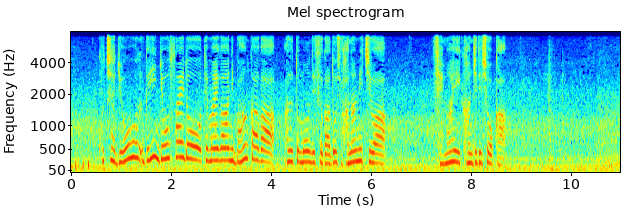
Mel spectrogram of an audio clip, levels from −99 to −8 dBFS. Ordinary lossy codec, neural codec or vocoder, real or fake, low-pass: none; none; real; 7.2 kHz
